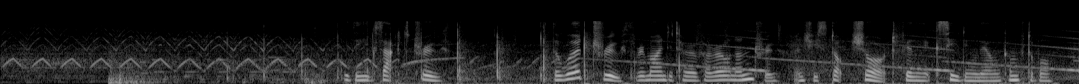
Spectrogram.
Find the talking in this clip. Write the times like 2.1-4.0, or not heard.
3.4-4.6, 5.5-10.6.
